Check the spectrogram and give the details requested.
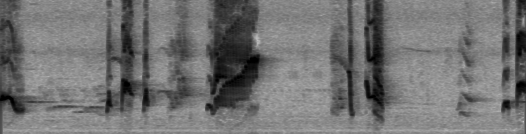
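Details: White-rumped shama in an excited state, training recording for reluctant singers: thin whistled notes followed by sharp chips and a loud harsh rasping burst, then more scattered chips with pauses.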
